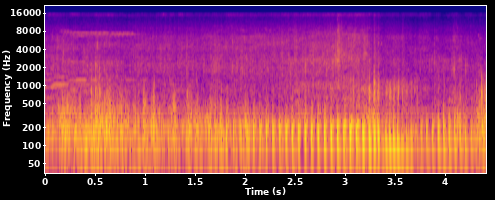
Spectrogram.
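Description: Small engine running with a fast, even beat, growing louder to a peak near the end.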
